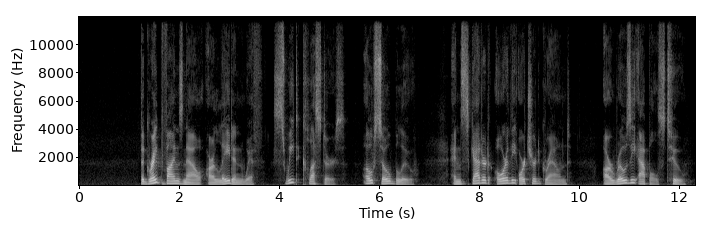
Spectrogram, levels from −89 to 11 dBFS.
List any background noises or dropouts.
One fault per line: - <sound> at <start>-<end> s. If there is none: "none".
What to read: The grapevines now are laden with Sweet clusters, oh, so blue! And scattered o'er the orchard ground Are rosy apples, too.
none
